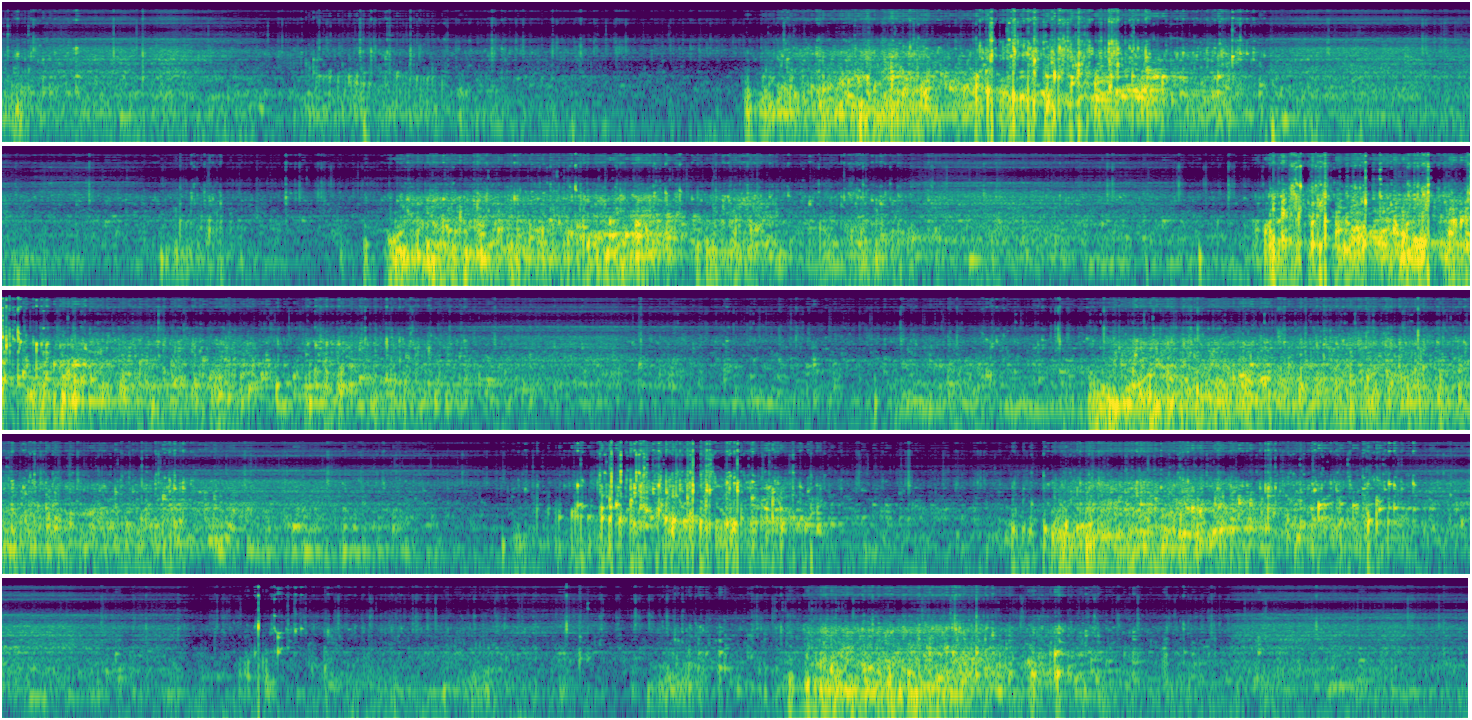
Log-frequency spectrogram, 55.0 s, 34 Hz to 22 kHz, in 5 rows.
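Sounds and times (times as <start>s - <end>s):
exhaled bubbles rushing: 0.0s - 0.9s, 1.9s - 4.3s, 5.5s - 9.8s, 12.0s - 26.1s, 27.2s - 44.3s, 44.9s - 54.4s
diver breathing through regulator: 0.3s - 2.2s, 9.0s - 12.2s, 17.8s - 19.9s, 25.1s - 27.4s, 34.2s - 36.6s, 43.2s - 45.6s, 53.2s - 55.0s.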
